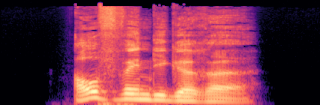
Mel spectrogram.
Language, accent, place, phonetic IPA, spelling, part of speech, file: German, Germany, Berlin, [ˈaʊ̯fˌvɛndɪɡəʁə], aufwändigere, adjective, De-aufwändigere.ogg
- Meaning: inflection of aufwändig: 1. strong/mixed nominative/accusative feminine singular comparative degree 2. strong nominative/accusative plural comparative degree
